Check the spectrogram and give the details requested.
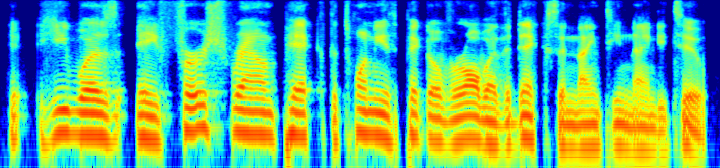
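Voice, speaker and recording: A man's voice: on the low side, moderate pace, dark tone, no room sound, clean studio sound. A man in his forties hosting a casual sports podcast, teasing his co-hosts and running a trivia quiz. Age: 40s. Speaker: podcast host.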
